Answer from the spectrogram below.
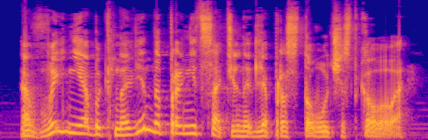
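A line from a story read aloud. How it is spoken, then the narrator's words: Snide creaky voice. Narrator (Russian): продолжал ехидно поскрипывать Васюков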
